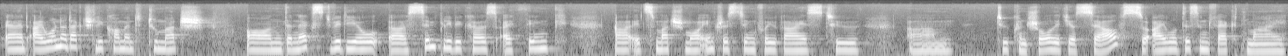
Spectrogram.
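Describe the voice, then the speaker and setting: A woman's voice: medium pitch, fairly even intonation, moderate pace. A woman giving an informal live demo to an audience, addressing them directly as a presenter. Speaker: presenter demonstrating immersive videos. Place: immersive presentation space with an audience. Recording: loud music behind the voice. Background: music from demo video.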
